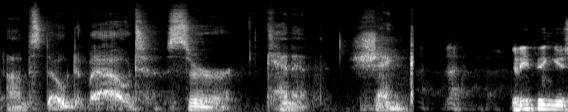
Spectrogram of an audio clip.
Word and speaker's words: Schenck: shank um and we're not going to call you skank we're going to say shank uh the only person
